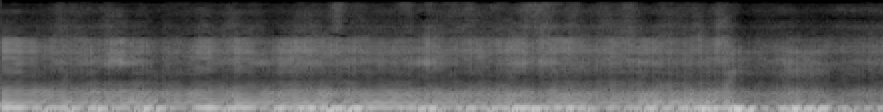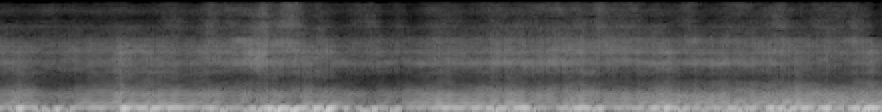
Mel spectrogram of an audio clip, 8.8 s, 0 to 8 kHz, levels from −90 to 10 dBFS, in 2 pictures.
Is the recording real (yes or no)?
no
